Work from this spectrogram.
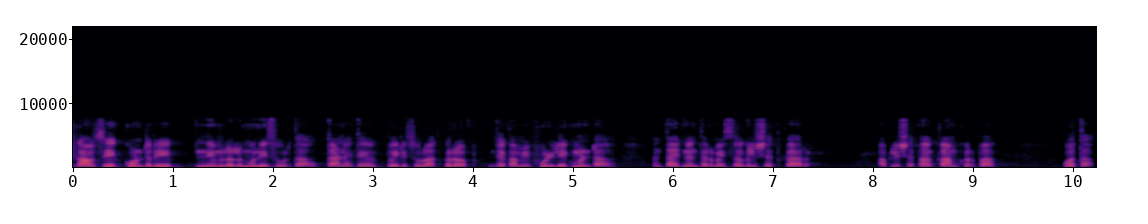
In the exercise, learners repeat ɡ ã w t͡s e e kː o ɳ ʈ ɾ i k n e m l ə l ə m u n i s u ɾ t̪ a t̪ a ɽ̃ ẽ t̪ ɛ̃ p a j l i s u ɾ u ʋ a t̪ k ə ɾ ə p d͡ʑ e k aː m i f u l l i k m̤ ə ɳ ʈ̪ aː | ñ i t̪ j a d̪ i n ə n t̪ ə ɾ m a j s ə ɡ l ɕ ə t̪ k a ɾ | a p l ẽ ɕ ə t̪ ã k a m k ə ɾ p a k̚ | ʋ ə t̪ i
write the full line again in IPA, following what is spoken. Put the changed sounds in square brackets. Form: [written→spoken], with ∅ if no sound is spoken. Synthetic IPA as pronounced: ɡ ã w t͡s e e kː o ɳ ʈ ɾ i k n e m l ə l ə m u n i s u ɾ t̪ a t̪ a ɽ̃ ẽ t̪ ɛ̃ p [a→ə] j l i s u ɾ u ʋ a t̪ k ə ɾ ə p d͡ʑ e k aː m i f u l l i k m̤ ə ɳ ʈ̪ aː | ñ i t̪ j a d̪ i n ə n t̪ ə ɾ m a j s ə ɡ l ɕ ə t̪ k a ɾ | a p l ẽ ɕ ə t̪ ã k a m k ə ɾ p a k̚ | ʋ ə t̪ [i→a]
